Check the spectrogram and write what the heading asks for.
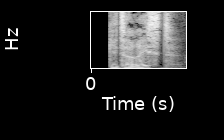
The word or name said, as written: guitarist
